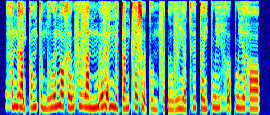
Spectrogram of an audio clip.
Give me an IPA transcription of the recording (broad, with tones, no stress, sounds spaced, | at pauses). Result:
h ə˧ n ɣ a̰˧˨ j k ɔ˨˦ ŋ t̪ ə̤˨˩ m ɣ u˨˦ ə̯ n ɔ˧ x əː˨˦ w f ɨ˧ v a˧ n m ɨ̰˧˥ ə̯ v ɛ̰˧˥ ɲ ə˧˩ j t̪ a˨˦ n t̪ʰ ɛ˨˦ s ṵ˧˨ ə̯ k o̤˨˩ m f ə˨˩ t̚ l o̤˨˩ v i˧˩ ə̯ t̪ʰ ɨ˧ t̪ ə˨˦ j k w i˧ h o̰˧˥ k w i˧ ə̯ h ɔ˧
